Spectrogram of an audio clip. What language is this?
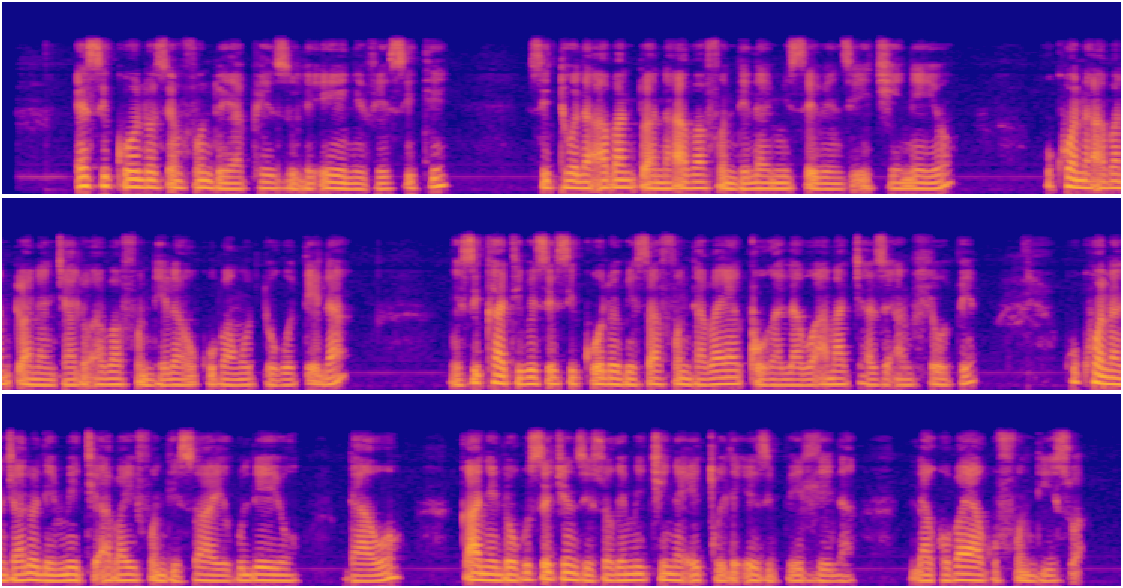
North Ndebele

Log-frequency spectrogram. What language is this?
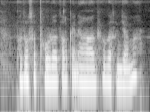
Kashmiri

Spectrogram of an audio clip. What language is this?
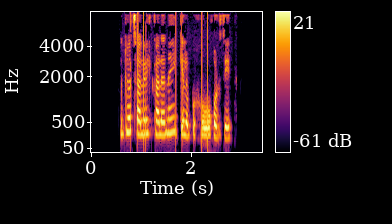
Pashto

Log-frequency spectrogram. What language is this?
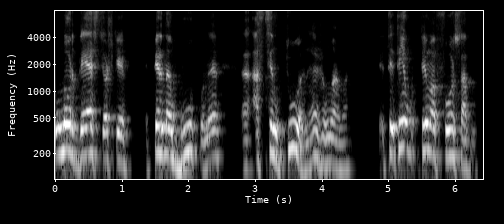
Portuguese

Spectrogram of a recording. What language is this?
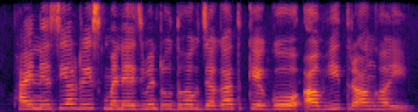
Magahi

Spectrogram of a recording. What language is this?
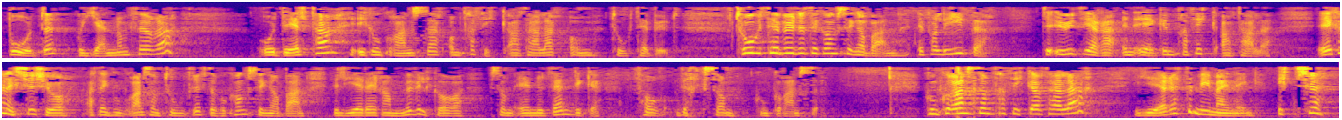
Norwegian Nynorsk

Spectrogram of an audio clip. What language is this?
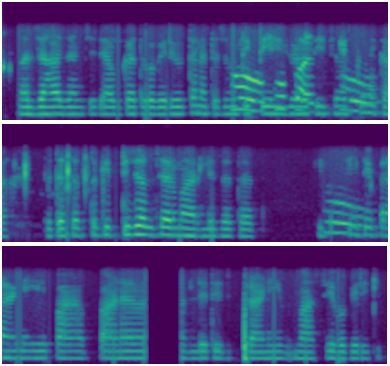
Marathi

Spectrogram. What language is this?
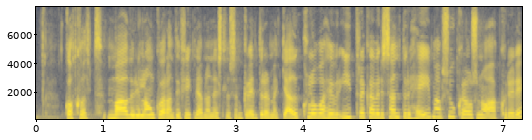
Icelandic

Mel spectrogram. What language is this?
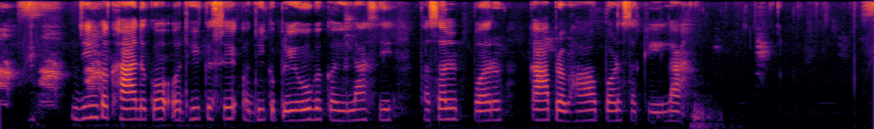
Bhojpuri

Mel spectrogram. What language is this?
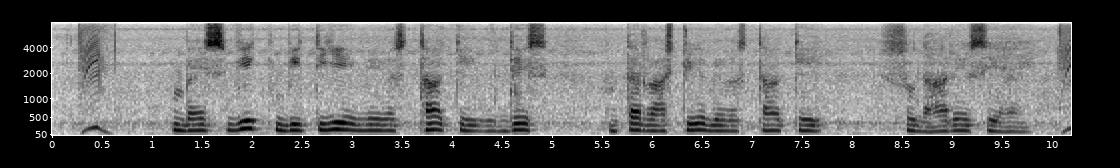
Magahi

